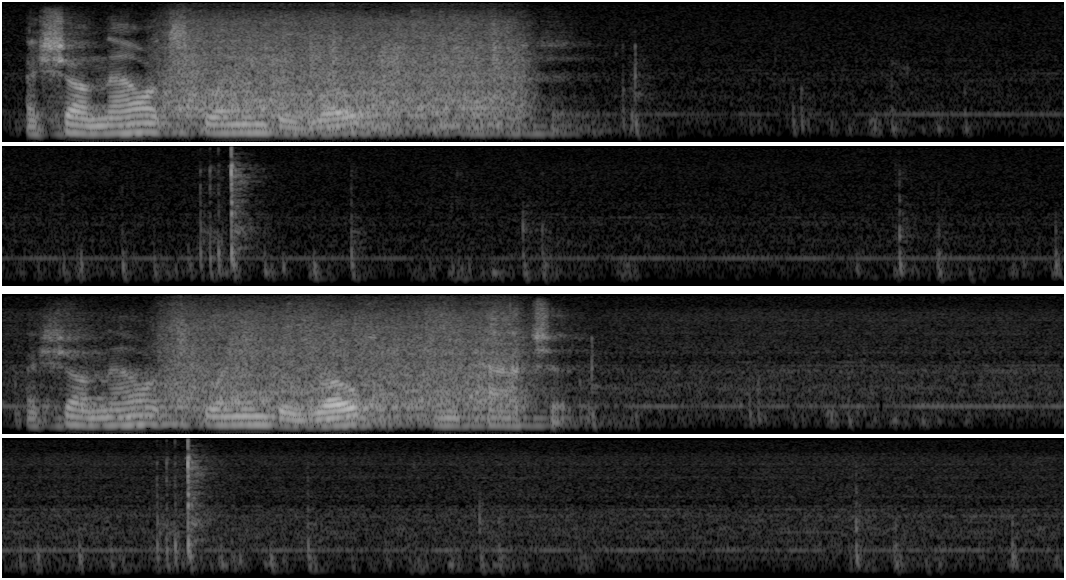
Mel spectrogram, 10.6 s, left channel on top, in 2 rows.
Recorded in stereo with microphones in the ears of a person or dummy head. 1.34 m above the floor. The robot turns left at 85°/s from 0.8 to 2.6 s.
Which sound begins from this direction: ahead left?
A man speaking, at 0.1 s.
